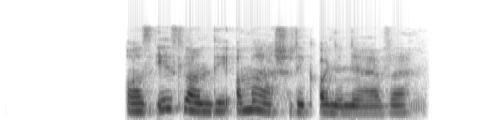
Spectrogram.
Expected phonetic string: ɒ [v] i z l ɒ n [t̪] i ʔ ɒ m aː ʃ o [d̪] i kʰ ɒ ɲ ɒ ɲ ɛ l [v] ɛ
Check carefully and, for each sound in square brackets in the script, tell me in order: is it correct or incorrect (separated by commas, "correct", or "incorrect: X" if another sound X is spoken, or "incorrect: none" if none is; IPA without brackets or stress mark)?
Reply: incorrect: z, incorrect: d̪, correct, correct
